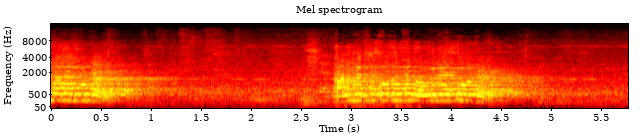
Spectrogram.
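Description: A young man sings into a microphone, holding long notes.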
